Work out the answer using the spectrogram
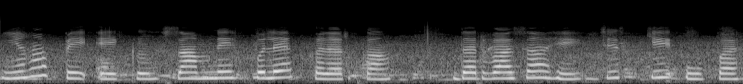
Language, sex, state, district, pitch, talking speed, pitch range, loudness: Hindi, female, Madhya Pradesh, Dhar, 280 Hz, 90 wpm, 255-305 Hz, -15 LUFS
